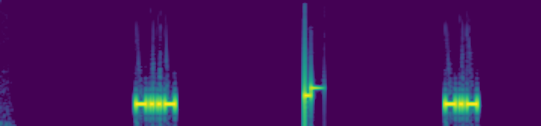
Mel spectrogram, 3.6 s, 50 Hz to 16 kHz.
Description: Morse code, heard as a keyed tone, about 50 wpm, 700 Hz. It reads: X K
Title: Single Letter-Number Alt 50wpm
